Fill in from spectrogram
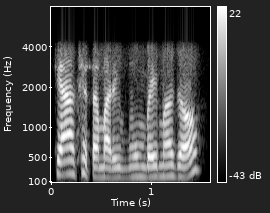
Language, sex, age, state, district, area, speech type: Gujarati, female, 45-60, Gujarat, Surat, urban, conversation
